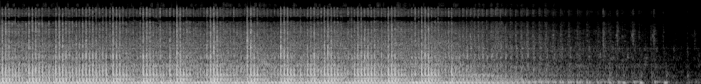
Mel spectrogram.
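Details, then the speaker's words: After ultrasonic cleaning of the varnished, clogged carburettor, a curb-find Honda HS520 single-stage 4-stroke snowblower putters evenly at about 200 beats a minute with no misses or surging, then winds down smoothly on shutoff. Normal running after the repair. "But this thing runs great and it looks great now."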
